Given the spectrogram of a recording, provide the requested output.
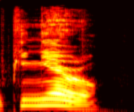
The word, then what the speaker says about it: Pinheiro: I found out how to say his name. Pinheiro.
